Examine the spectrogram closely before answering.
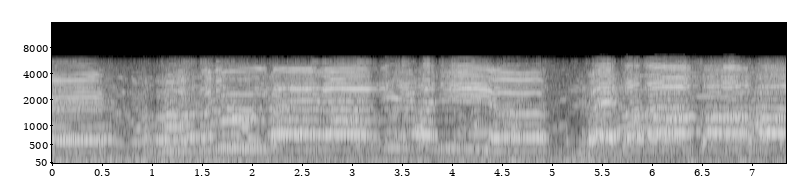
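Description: A group of drunk people singing and chanting loudly together, voices holding and sliding on notes, with a short break about five seconds in. A steady low bus-engine rumble runs underneath.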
